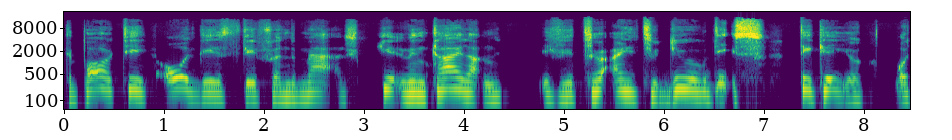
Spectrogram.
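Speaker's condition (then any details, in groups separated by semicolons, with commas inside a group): Cerebral palsy; pain back within 3 days in Sweden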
